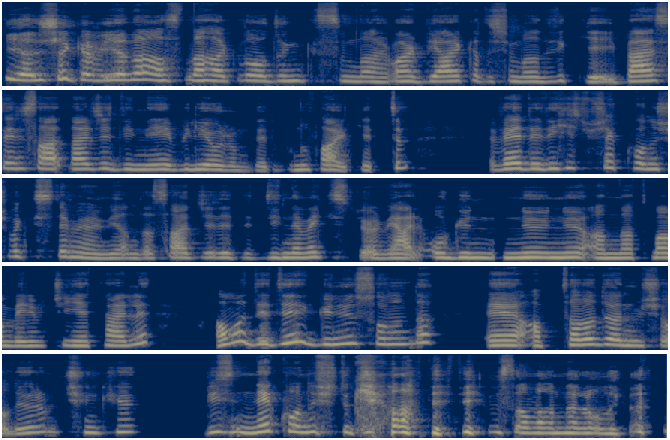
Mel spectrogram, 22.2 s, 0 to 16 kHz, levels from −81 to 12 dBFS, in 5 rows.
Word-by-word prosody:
Ya, 265 Hz, -5 st, +3 dB
şaka 275 Hz, -2 st, +2 dB
bir 245 Hz, -, -3 dB
yana, 270 Hz, +2 st, +3 dB
aslında 245 Hz, 0 st, 0 dB
haklı 240 Hz, 0 st, -2 dB
olduğun 230 Hz, 0 st, -1 dB
kısımlar 215 Hz, -3 st, -5 dB
var. 220 Hz, 0 st, -2 dB
Bir 220 Hz, 0 st, +2 dB
arkadaşım 225 Hz, -1 st, -4 dB
bana 210 Hz, -1 st, -3 dB
dedi 225 Hz, +2 st, -10 dB
ki 205 Hz, -3 st, -4 dB
"Ben 225 Hz, +1 st, +5 dB
seni 245 Hz, 0 st, -3 dB
saatlerce 230 Hz, -1 st, -1 dB
dinleyebiliyorum," 210 Hz, -4 st, -2 dB
dedi. 170 Hz, +1 st, -11 dB
"Bunu 200 Hz, +1 st, -5 dB
fark 185 Hz, -3 st, -3 dB
ettim 180 Hz, +10 st, -7 dB, 0.6 s
ve" 235 Hz, +4 st, +3 dB
dedi, 235 Hz, 0 st, -1 dB
"hiçbir 270 Hz, +1 st, -9 dB
şey 285 Hz, -1 st, -3 dB
konuşmak 240 Hz, -1 st, -4 dB
istemiyorum 220 Hz, -7 st, -1 dB
yanında. 185 Hz, 0 st, -5 dB
Sadece" 210 Hz, +2 st, -4 dB
dedi, 195 Hz, -3 st, -7 dB
"dinlemek 205 Hz, +2 st, -1 dB
istiyorum. 215 Hz, -4 st, -4 dB
Yani 190 Hz, +8 st, 0 dB
o 210 Hz, -6 st, -1 dB
gününü 210 Hz, +1 st, +2 dB
anlatman 195 Hz, +2 st, -1 dB
benim 195 Hz, 0 st, -1 dB
için 200 Hz, +2 st, -11 dB
yeterli 210 Hz, -, -1 dB, 0.4 s
ama" 370 Hz, -8 st, +2 dB
dedi, 320 Hz, +11 st, +2 dB
"günün 255 Hz, +4 st, 0 dB
sonunda, 290 Hz, +4 st, -3 dB, 0.3 s
eee, 215 Hz, +1 st, +5 dB
aptala 235 Hz, +5 st, +2 dB
dönmüş 215 Hz, -3 st, +1 dB
oluyorum. 250 Hz, +7 st, -2 dB
Çünkü 265 Hz, +1 st, -2 dB, 0.4 s
'Biz 265 Hz, +1 st, +1 dB
ne 275 Hz, +4 st, +6 dB
konuştuk 265 Hz, -4 st, +2 dB, 0.2 s
ya?' 265 Hz, -2 st, +10 dB
dediğim 255 Hz, +5 st, +4 dB
zamanlar 230 Hz, -1 st, +3 dB
oluyor." 225 Hz, +4 st, 0 dB
225 Hz, 150 wpm, -24 LUFS, 205-250 Hz, 0.6 s, ya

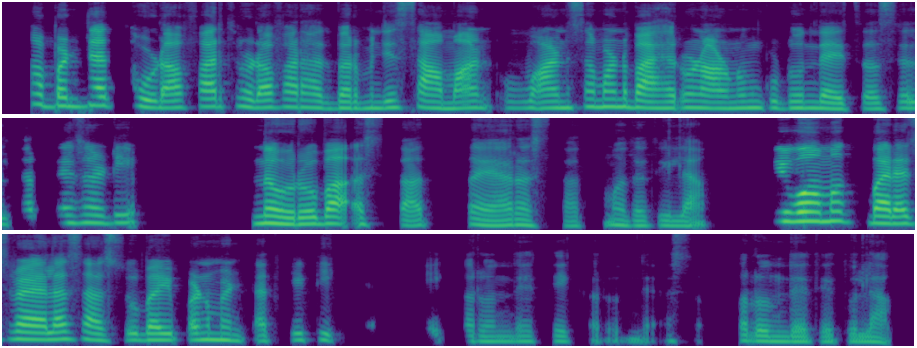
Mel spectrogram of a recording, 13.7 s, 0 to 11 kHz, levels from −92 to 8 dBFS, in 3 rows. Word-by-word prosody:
हां, 295 Hz, -, -1 dB
पण 250 Hz, -3 st, +2 dB
त्यात 260 Hz, 0 st, +5 dB
थोडाफार, 205 Hz, +2 st, +2 dB
थोडाफार 215 Hz, -1 st, 0 dB
हातभार 190 Hz, -2 st, -2 dB
म्हणजे 185 Hz, +2 st, -4 dB
सामान, 195 Hz, -1 st, 0 dB, 0.2 s
वाणसामान 195 Hz, +5 st, 0 dB
बाहेरून 190 Hz, 0 st, +2 dB
आणून 185 Hz, +2 st, +1 dB
कुठून 190 Hz, 0 st, -5 dB
द्यायचं 165 Hz, -2 st, -2 dB
असेल, 180 Hz, +2 st, -7 dB
तर 205 Hz, -, -8 dB
त्यासाठी 225 Hz, 0 st, -4 dB, 0.7 s
नवरोबा 195 Hz, 0 st, +5 dB
असतात, 185 Hz, -5 st, -7 dB, 0.2 s
तयार 155 Hz, 0 st, -2 dB
असतात 135 Hz, -3 st, -8 dB
मदतीला. 145 Hz, -2 st, -6 dB, 0.4 s
किंवा 270 Hz, 0 st, +10 dB
मग 275 Hz, -1 st, +2 dB
बऱ्याच 205 Hz, -1 st, +5 dB
वेळेला 205 Hz, 0 st, +5 dB
सासूबाई 190 Hz, -2 st, 0 dB
पण 195 Hz, -, 0 dB
म्हणतात 170 Hz, -4 st, -3 dB
की, 190 Hz, -, -6 dB
"ठीक 185 Hz, -2 st, -11 dB
आहे. 315 Hz, -, -36 dB, 0.2 s
हे -, -, -19 dB
करून 150 Hz, -1 st, -9 dB
दे, 150 Hz, 0 st, -9 dB
ते 150 Hz, -, -7 dB
करून 175 Hz, +2 st, -18 dB
दे -, -, -17 dB
असं 155 Hz, 0 st, -21 dB, 0.2 s
करून 155 Hz, -3 st, -4 dB
देते 70 Hz, -, -6 dB
तुला." 70 Hz, -1 st, -7 dB
190 Hz, 180 wpm, -23 LUFS, 165-210 Hz, 0.7 s, किंवा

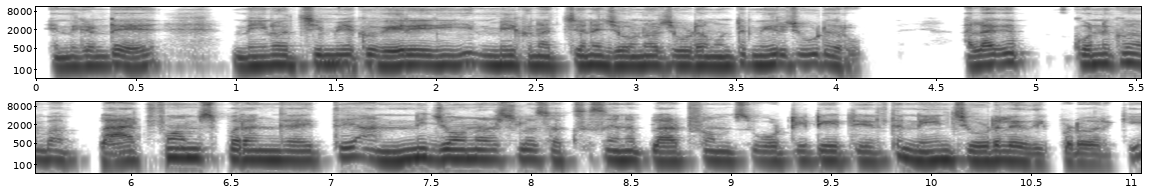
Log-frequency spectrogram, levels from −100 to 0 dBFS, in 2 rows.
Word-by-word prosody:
ఎందుకంటే 135 Hz, +4 st, 0 dB, 0.6 s
నేనొచ్చి 145 Hz, +2 st, +2 dB
మీకు 155 Hz, 0 st, -1 dB
వేరేయి 145 Hz, +1 st, +3 dB, 0.2 s
మీకు 145 Hz, 0 st, 0 dB
నచ్చని 145 Hz, +3 st, +1 dB
జోనర్ 140 Hz, 0 st, +1 dB
జూడమంటే 135 Hz, +1 st, +1 dB
మీరు 155 Hz, +1 st, +2 dB
జూడరు. 150 Hz, -8 st, -3 dB, 0.6 s
అలాగే 155 Hz, +5 st, +2 dB, 0.3 s
కొన్ని 155 Hz, +1 st, +1 dB
కొన్ని 170 Hz, -3 st, -1 dB
బం 140 Hz, -3 st, -5 dB, 0.2 s
ప్లాట్‌ఫామ్స్ 170 Hz, +4 st, +3 dB
పరంగా 145 Hz, -2 st, +1 dB
అయితే 140 Hz, +5 st, -6 dB
అన్ని 145 Hz, +5 st, +2 dB
జోనర్స్‌లో 155 Hz, -1 st, +1 dB
సక్సెస్ 135 Hz, +2 st, -1 dB
అయిన 145 Hz, -1 st, +1 dB
ప్లాట్‌ఫామ్స్ 130 Hz, 0 st, -1 dB
ఓటీటీటీల్తే 135 Hz, 0 st, -3 dB
నేను 140 Hz, +2 st, +3 dB
చూడలేదు 135 Hz, -3 st, +1 dB
ఇప్పడివరకి. 115 Hz, -, -6 dB
140 Hz, 140 wpm, -27 LUFS, 135-155 Hz, 0.6 s, వేరేయి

